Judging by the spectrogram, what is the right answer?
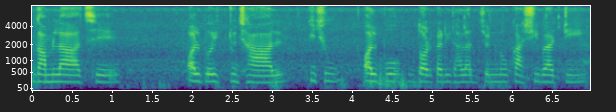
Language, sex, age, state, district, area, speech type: Bengali, female, 30-45, West Bengal, Uttar Dinajpur, urban, spontaneous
